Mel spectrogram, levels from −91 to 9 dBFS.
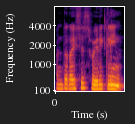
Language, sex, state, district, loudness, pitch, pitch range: English, male, Karnataka, Bangalore, -13 LUFS, 150 Hz, 145-155 Hz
